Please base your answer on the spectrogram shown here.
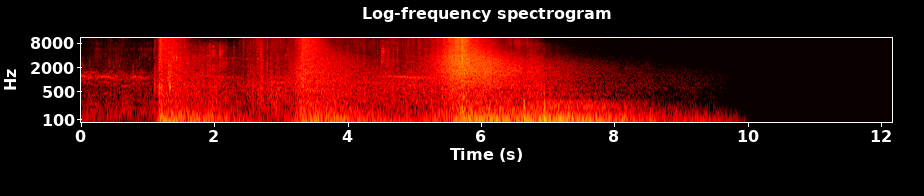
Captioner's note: wind blowing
